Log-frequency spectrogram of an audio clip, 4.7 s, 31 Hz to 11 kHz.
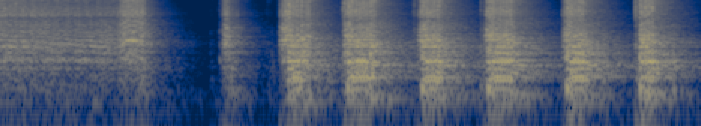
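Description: Cordless drill-driver driving a 1-inch screw into a cabinet box: it runs steadily for about a second, then is fed in about seven short trigger pulses, roughly two a second, as the screw is brought down flush.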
